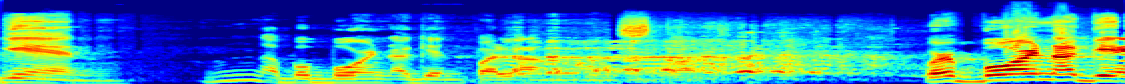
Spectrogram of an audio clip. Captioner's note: laughter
